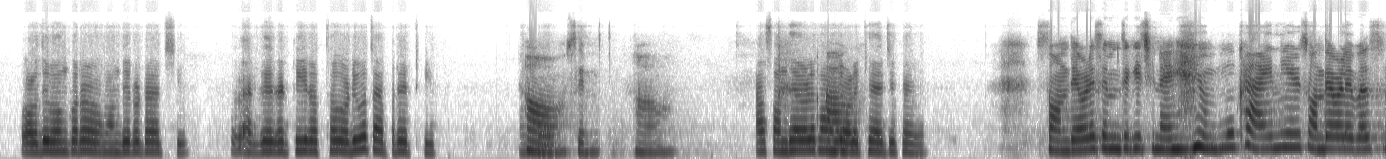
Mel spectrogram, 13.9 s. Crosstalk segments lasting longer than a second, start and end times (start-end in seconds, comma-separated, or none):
none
